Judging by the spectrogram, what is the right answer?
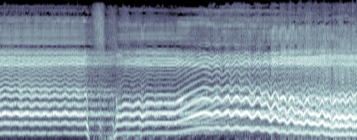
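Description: A man's voice singing a line of Punjabi Sufi verse in the chanted style of a sermon. A long held note breaks off briefly about two seconds in, then a drawn-out phrase glides upward and wavers with heavy vibrato.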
